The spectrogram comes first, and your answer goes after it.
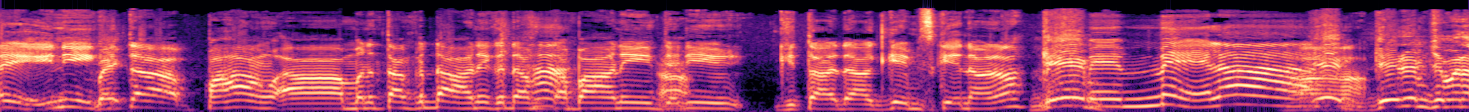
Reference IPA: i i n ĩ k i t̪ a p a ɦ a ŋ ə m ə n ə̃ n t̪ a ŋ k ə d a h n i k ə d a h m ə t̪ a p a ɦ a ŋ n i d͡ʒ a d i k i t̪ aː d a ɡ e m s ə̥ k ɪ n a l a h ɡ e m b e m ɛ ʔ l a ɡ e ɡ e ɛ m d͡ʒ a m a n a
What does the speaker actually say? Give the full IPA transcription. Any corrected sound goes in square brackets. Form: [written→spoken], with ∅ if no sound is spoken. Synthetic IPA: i i n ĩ k i t̪ a p a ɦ a ŋ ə m ə n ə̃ n t̪ a ŋ k ə d a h n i k ə d a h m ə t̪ a p a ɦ a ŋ n i d͡ʒ a d i k i t̪ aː d a ɡ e m s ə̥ k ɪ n a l a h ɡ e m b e m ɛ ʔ l a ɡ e ɡ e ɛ m d͡ʒ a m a n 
